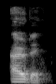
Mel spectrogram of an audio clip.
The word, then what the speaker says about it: Audi: I think, is it Audi? Is that how to pronounce it? Because like I'm saying, Aldi. Audi, yeah, Audi.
